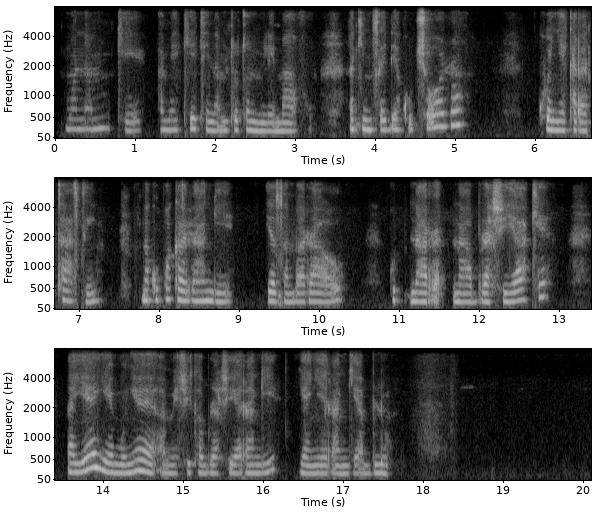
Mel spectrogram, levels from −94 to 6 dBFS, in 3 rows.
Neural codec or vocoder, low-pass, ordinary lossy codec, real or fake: vocoder, 24 kHz, 100 mel bands, Vocos; 7.2 kHz; Opus, 32 kbps; fake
